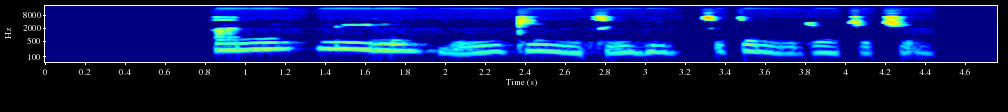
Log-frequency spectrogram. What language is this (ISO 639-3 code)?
ibo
